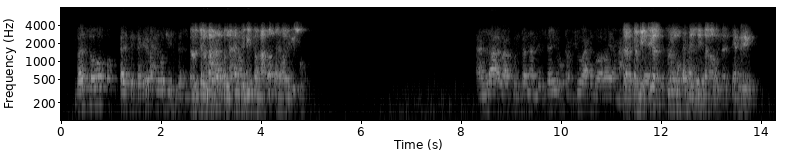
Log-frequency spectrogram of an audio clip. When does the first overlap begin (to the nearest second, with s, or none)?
2 s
